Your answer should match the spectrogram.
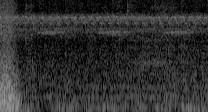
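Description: A brief low rumble at the very start, then faint steady outdoor background noise.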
